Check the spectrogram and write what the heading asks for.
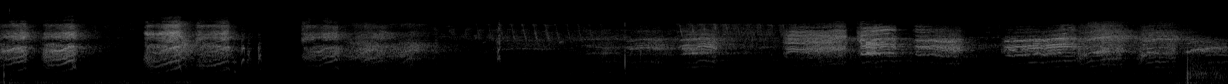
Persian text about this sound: جیجاغ رو توی جنگل های هیرکانی و به خصوص زاگرس داریمش و بسیار زیبا و خیلی پرسر صداست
